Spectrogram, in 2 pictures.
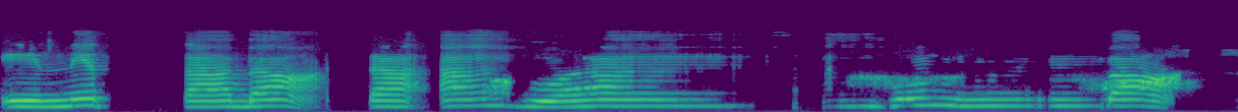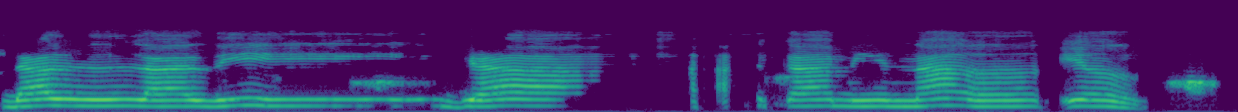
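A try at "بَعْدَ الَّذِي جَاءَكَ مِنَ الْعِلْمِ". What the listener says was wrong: Ya, agak kepanjangan sedikit ya, Mbak. Dalladhi. Dikurangi dua harokatnya.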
